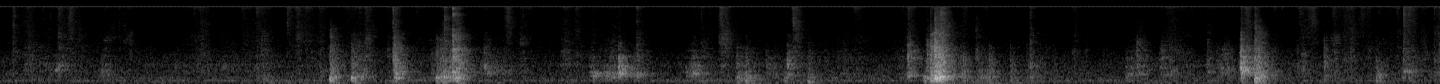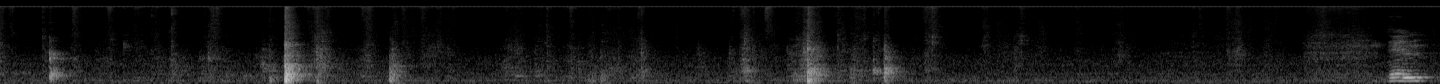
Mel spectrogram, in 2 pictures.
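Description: Rubber creaks and squeaks as a tyre is worked onto a wheel by hand.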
